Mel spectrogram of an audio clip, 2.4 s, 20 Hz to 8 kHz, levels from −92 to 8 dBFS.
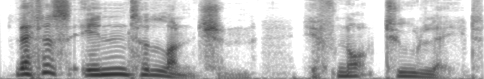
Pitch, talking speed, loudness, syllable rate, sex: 150 Hz, 225 wpm, -20 LUFS, 5.0 syllables/s, male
